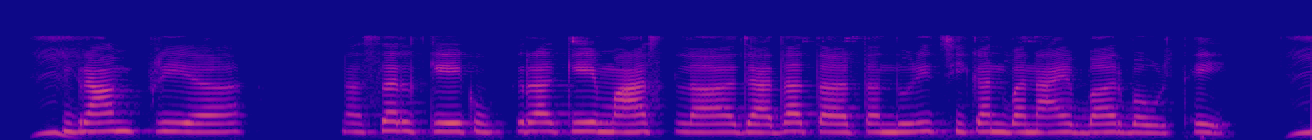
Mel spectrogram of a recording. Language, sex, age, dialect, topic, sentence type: Chhattisgarhi, female, 46-50, Central, agriculture, statement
